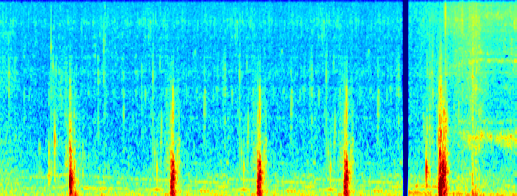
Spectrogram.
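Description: A young woman gulps water loudly, close to a microphone.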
